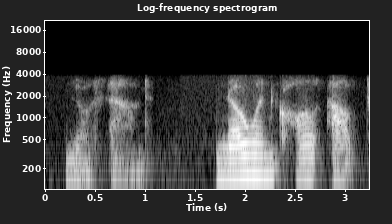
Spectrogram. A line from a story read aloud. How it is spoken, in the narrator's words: the Phoenician ordered in a low voice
